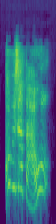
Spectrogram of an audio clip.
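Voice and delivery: can't believe it; amazed. Retold or imitated. Amazed question to the guard. (heran bertanya pada satpam)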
